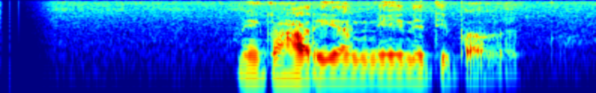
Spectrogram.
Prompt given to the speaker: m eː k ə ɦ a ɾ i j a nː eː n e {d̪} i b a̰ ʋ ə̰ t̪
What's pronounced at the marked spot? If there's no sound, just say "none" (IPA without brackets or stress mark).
t̪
